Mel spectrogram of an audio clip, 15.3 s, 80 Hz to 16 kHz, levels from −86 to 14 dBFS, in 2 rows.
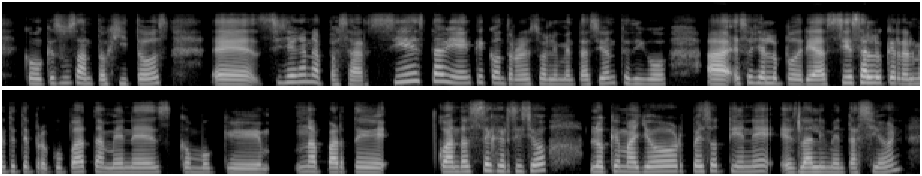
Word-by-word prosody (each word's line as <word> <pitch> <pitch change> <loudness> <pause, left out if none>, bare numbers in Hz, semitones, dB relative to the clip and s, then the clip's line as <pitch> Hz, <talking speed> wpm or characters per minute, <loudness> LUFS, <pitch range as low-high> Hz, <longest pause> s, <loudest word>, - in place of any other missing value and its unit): Como 210 -1 -3
que - - -9
esos 240 +2 -6
antojitos, 210 +1 -2 0.4
eh, 190 -2 +5
sí 250 - -9
llegan 275 +2 -1
a 260 - +2
pasar. 180 -4 -4
Sí 275 +9 -3
está 315 -1 +2
bien 245 -5 +1
que 260 +1 -7
controles 205 -5 -4
tu 210 - -5
alimentación, 195 +3 -4
te 225 - -7
digo, 195 -1 -5 0.3
ah, 200 -1 +10
eso 240 +4 -2
ya 240 -2 +2
lo 225 -1 -1
podría 190 -1 +4
sí 245 - +1
es 245 +2 +3
algo 245 -1 +7
que 235 - +2
realmente 210 +1 -2
te 210 -1 -5
preocupa, 190 +2 -1
también 190 -3 -4
es 190 +1 -1
como 185 -2 -7
que 170 -2 -3 0.3
una 210 0 +2
parte 195 +1 0 0.4
cuando 210 0 +5
haces 220 +4 -2
ejercicio, 235 0 +1 0.4
lo 210 0 +1
que 225 - 0
mayor 215 +2 +2
peso 225 +2 -1
tiene 220 0 -4
es 185 - -2
la 195 - +5
alimentación, 195 +4 -3
210 Hz, 185 wpm, -25 LUFS, 195-230 Hz, 0.4 s, ah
